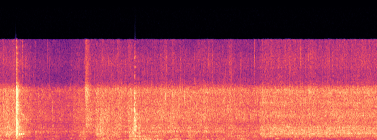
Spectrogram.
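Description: Pork steak slices sizzling as they fry in a wok, a steady frying hiss throughout. A metal ladle knocks against the wok three times in the first three seconds, the first knock the sharpest.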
